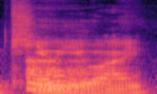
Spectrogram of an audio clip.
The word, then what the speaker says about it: Yanqui: it's spelled differently, but it's pronounced the same. Yanqui.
